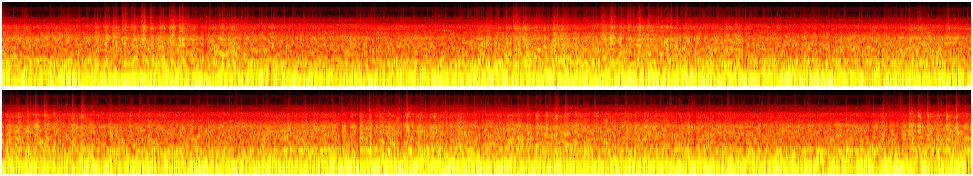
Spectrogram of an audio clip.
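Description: Passenger train rolling past: a steady, loud rumble of wheels on rail with a few scattered clicks.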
